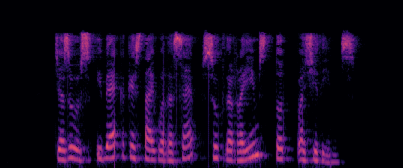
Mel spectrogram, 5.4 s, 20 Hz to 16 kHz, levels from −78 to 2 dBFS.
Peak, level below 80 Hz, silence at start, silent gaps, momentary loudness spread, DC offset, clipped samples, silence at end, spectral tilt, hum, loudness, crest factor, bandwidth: -12 dBFS; -74 dBFS; 0.75 s; none; 7 LU; under 0.1%; under 0.1%; 0.6 s; -1.5 dB/octave; none; -30 LUFS; 20 dB; 8.4 kHz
